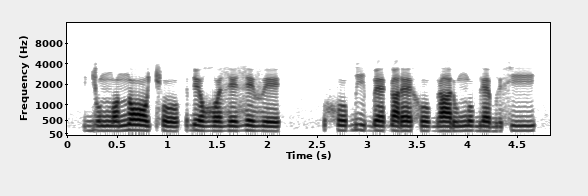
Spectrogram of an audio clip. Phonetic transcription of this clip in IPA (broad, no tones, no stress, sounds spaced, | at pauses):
ɟ o ŋ ɔ n ɔ cʰ o | ɗ ɪ ʁʷ ɛ z e z e v e | x o ɓ i ɓ ɛ ɠ a ɾ ɛ x o ɡ a ɾ u ŋ o ɡ ɛ b ɪ x i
